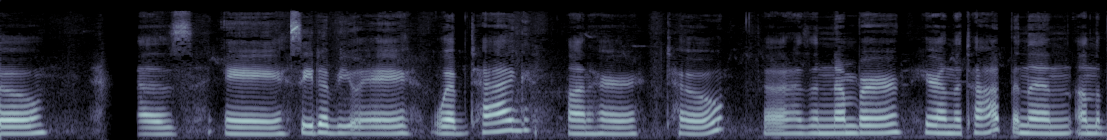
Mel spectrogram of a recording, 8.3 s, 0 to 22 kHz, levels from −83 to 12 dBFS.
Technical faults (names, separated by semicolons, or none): long network dropout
